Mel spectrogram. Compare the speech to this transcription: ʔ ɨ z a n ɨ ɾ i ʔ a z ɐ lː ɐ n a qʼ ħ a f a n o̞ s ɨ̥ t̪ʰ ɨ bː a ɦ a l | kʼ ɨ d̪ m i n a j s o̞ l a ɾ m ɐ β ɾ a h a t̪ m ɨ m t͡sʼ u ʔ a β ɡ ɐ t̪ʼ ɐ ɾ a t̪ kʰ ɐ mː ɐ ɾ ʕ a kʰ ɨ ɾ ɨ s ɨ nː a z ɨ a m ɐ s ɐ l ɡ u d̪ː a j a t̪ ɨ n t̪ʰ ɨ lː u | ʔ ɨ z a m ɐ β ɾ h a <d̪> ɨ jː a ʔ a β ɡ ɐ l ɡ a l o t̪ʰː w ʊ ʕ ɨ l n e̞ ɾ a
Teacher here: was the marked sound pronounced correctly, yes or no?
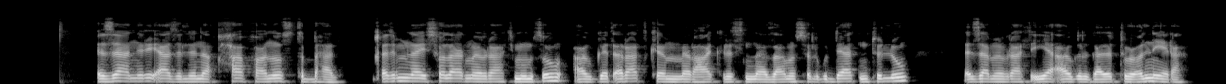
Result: no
